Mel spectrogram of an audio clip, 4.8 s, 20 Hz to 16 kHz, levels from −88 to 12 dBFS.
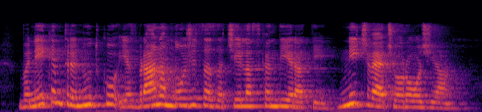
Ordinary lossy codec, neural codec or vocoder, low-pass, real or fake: none; none; 7.2 kHz; real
